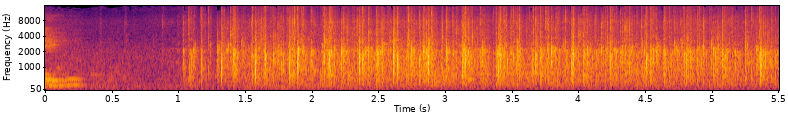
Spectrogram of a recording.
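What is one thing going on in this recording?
A crowd applauds and claps.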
